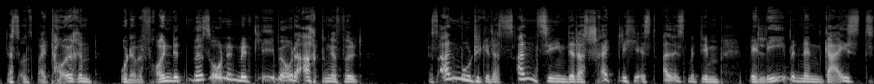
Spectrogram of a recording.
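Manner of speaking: a hint of a composed doctor; the doctor explaining why he came in, lightly voiced. A narrator's reading. Doctor speaking in the story.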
